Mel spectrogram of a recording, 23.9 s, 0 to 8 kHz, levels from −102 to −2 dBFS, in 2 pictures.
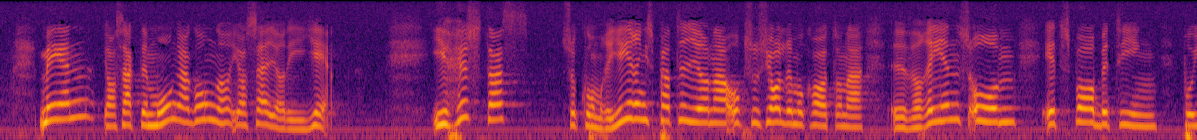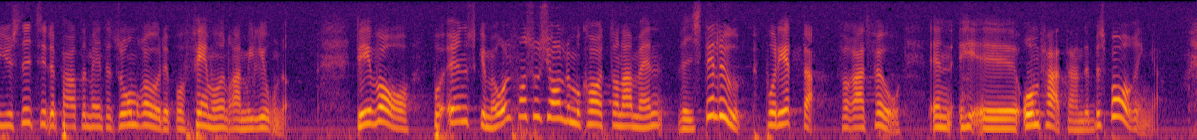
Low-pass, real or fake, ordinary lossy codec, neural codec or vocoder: none; real; none; none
